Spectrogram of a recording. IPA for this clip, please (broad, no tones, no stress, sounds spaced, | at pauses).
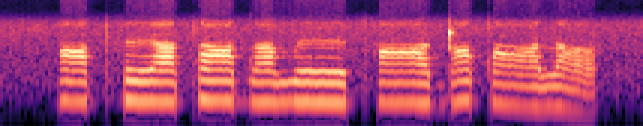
ɑ t̪ʰ əː tˤ u dˤ u v əː t̪ʰ ɑː ɖ ɔ tˤ ɑː l ɑ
